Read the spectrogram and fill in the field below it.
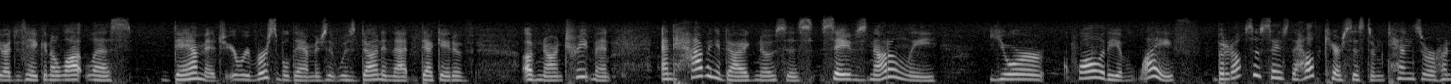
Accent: United States; Well, as an American, I would like to say I think it is an indictment of the U.S. system

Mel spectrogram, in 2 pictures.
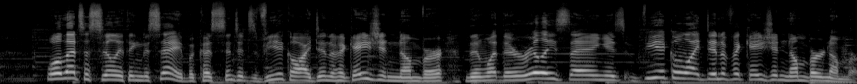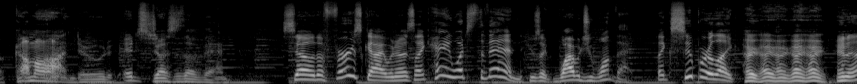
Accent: Georgia, United States; Now, if you don't know it about me, I'm from Georgia.

